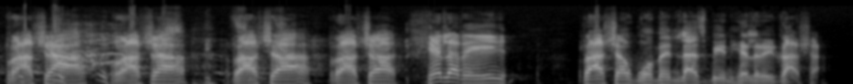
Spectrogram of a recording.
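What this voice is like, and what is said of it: Rachel Maddow impression. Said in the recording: “my Rachel Maddow impression ... That's my impression of Rachel Maddow.”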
